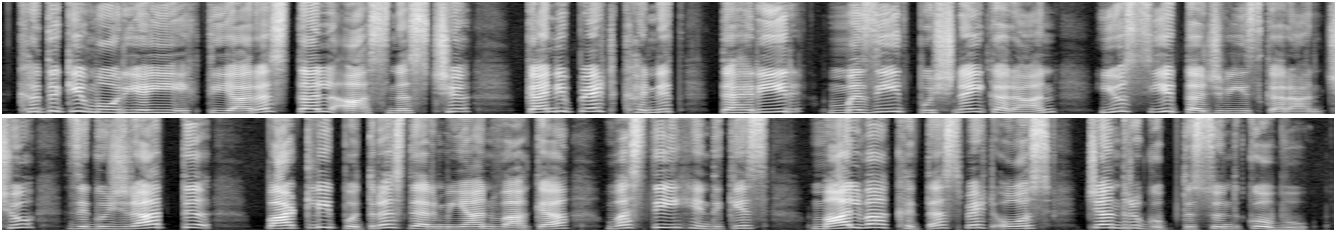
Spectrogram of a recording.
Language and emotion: Kashmiri, neutral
